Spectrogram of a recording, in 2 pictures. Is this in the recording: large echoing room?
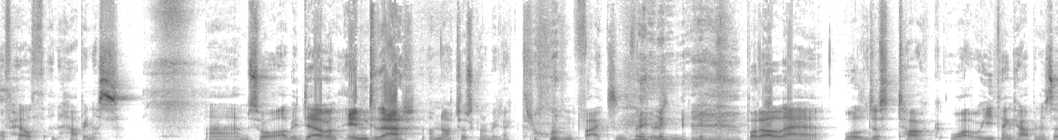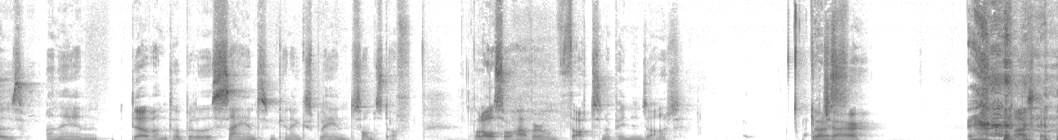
no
